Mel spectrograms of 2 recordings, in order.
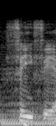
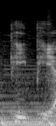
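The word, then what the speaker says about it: Phi Phi: is peepe Island and it's not pronounced how it's spelled Fifi Island everyone calls it peepe Island it's situated in the anderman sea midway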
